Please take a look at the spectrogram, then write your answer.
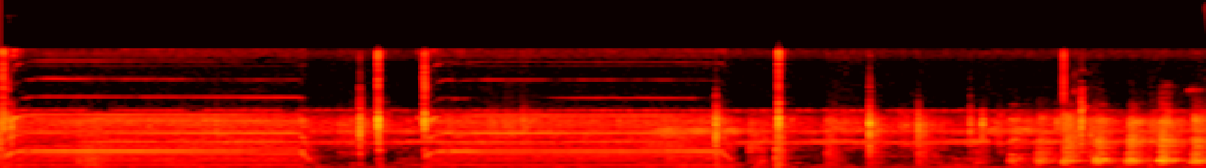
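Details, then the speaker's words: Honda BeAT FI (first generation, separate regulator) that came in totally dead. At key-on with a new regulator fitted, the fuel pump hums steadily twice for about two seconds each: normal, whereas the old regulator gave only a vibration. "ada suaranya dengung seperti itu itu berarti si rotak atau Pam itu normal"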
